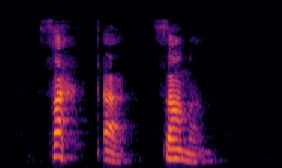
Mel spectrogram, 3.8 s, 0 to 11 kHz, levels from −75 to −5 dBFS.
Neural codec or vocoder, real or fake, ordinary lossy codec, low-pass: none; real; AAC, 32 kbps; 7.2 kHz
